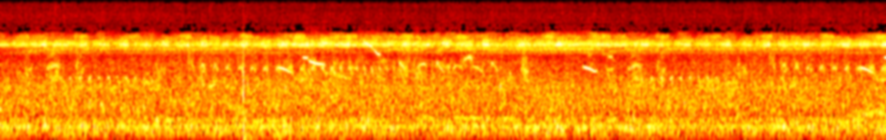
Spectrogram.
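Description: Forest ambience: a steady high-pitched insect chorus with scattered short bird chirps and calls. A single sharp click about three and a half seconds in.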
